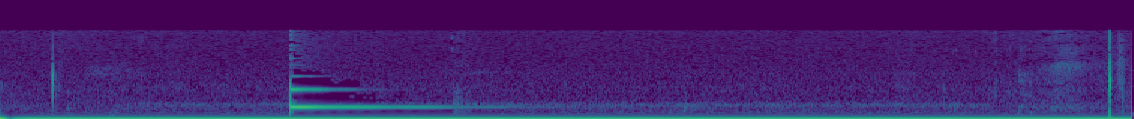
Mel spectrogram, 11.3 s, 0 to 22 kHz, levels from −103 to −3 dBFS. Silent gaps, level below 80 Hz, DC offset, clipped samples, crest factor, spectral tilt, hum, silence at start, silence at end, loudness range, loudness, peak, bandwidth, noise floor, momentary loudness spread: none; -68 dBFS; 1%; under 0.1%; 32 dB; -5 dB/octave; none; 0 s; 0.1 s; 21 LU; -45 LUFS; -16 dBFS; 8 kHz; -72 dBFS; 25 LU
